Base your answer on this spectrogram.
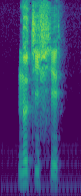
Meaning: to notify
- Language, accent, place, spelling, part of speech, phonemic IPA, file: French, France, Lyon, notifier, verb, /nɔ.ti.fje/, LL-Q150 (fra)-notifier.wav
